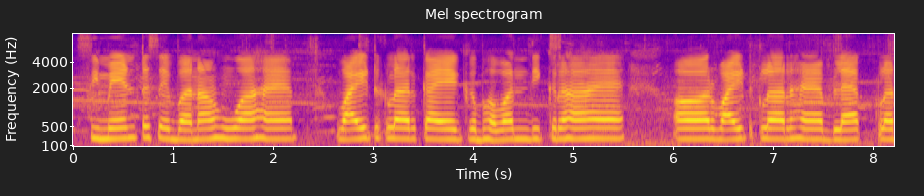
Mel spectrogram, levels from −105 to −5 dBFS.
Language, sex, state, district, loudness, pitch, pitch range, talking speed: Hindi, female, Chhattisgarh, Kabirdham, -15 LUFS, 225 Hz, 220-230 Hz, 145 wpm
